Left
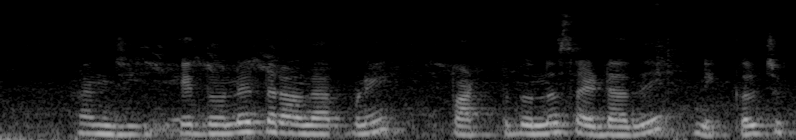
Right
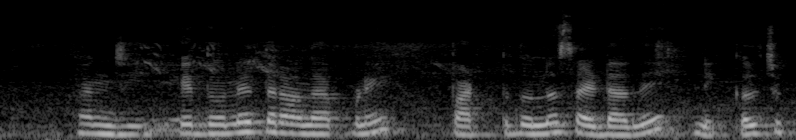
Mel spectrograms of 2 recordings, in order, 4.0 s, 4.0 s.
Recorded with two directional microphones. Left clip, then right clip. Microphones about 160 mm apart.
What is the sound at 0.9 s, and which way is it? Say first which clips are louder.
A woman's voice: right 2 dB; 20° right (ahead or behind).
